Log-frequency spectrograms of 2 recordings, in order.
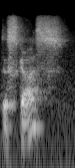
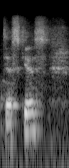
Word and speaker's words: Disqus: And so you may want to look to a third-party system like Disqus, right? D-I-S-Q-U-S. That's how I pronounce it. A lot of people call it Discus, but Disqus, right?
